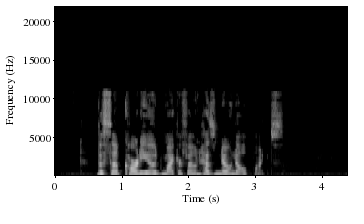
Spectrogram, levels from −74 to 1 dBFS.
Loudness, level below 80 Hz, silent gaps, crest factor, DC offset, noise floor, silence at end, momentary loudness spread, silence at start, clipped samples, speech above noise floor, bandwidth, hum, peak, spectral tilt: -28 LUFS; -78 dBFS; none; 22 dB; under 0.1%; -70 dBFS; 1 s; 13 LU; 0.65 s; under 0.1%; 42 dB; 11.5 kHz; none; -8 dBFS; -3.5 dB/octave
